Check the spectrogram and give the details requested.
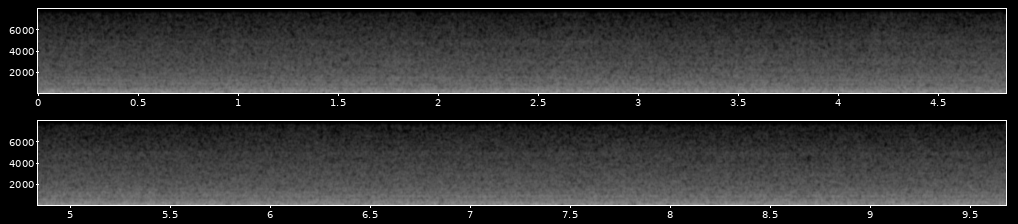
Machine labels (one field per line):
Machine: fan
